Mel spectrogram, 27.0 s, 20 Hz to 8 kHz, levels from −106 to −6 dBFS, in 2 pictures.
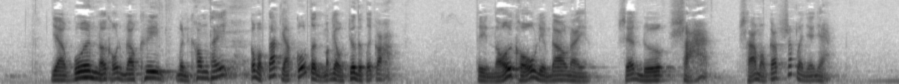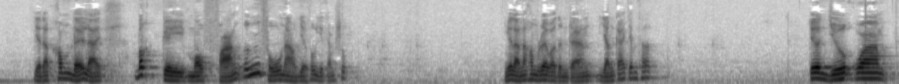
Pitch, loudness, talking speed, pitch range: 120 Hz, -21 LUFS, 160 wpm, 110-155 Hz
